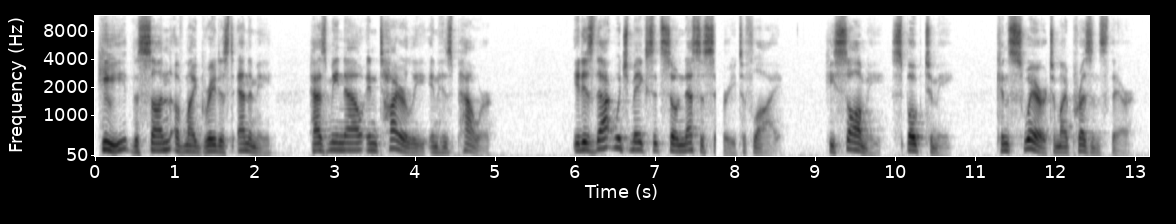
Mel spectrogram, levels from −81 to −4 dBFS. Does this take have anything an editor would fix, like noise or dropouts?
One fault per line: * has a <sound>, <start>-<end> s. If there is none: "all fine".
* has a dropout, 7.8-7.9 s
